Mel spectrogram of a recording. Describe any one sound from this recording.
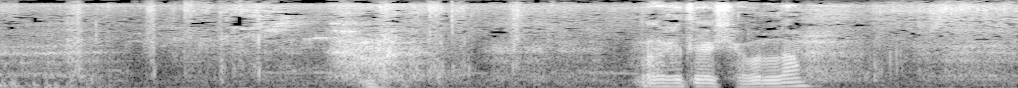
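Footsteps crunch on a dry dirt path.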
